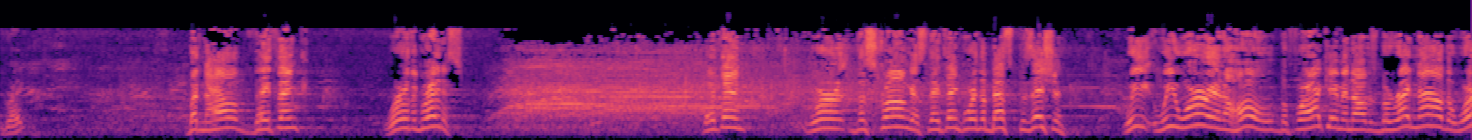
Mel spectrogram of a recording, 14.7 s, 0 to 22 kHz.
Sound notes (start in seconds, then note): 5.7 applause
